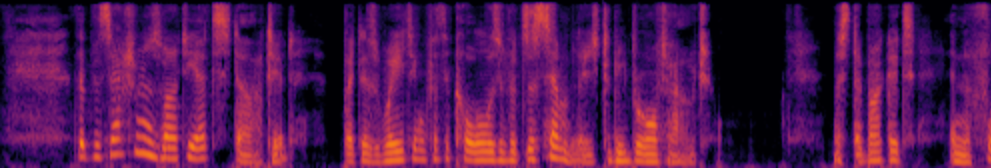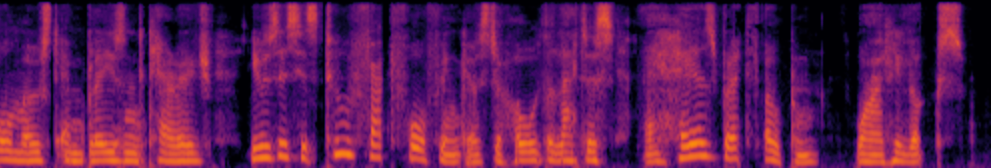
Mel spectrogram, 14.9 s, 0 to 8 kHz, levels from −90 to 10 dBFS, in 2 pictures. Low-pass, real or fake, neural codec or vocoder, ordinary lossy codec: 7.2 kHz; fake; codec, 16 kHz in and 24 kHz out, 1.1 kbps, FireRedTTS-2 codec; AAC, 48 kbps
